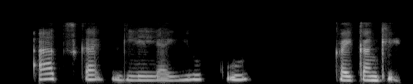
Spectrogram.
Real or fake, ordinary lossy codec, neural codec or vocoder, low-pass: real; MP3, 48 kbps; none; 7.2 kHz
